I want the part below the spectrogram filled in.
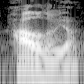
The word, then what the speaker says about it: Hallelujah: Now, how would you say that modern day? You put an H on the beginning of it. Hallelujah, correct? Same word.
